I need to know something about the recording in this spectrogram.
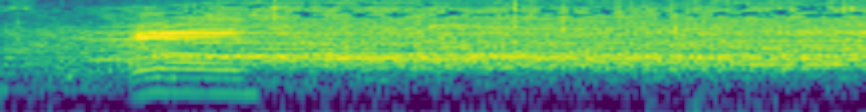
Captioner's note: cheering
